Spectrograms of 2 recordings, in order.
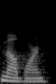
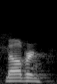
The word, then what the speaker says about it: Melbourne: Yeah, say it right or we're going to get angry emails. – Mm. Yeah, come on. It's Melbourne. Calm down. – Melbourne.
